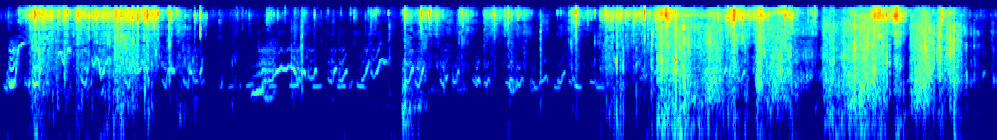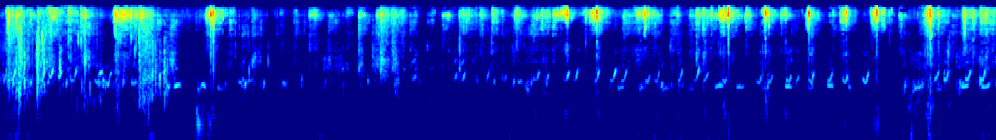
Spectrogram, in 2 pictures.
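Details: Pet guinea pig giving birth to six young, with loud rustling and scrabbling in bedding at first, then a steady series of small, quick, high-pitched squeaks repeated through the second half.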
